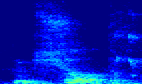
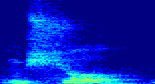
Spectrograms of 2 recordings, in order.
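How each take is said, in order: First: The consonant after m is an sh sound. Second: The consonant after m is an sh sound.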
